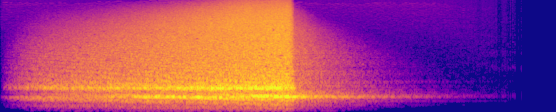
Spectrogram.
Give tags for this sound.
swoosh; whoosh; swosh; swish; transition; air; soft; long; woosh

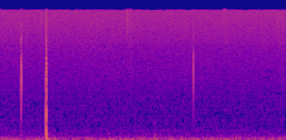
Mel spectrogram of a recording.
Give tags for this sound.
Crack; LP; Player; Record; Recording

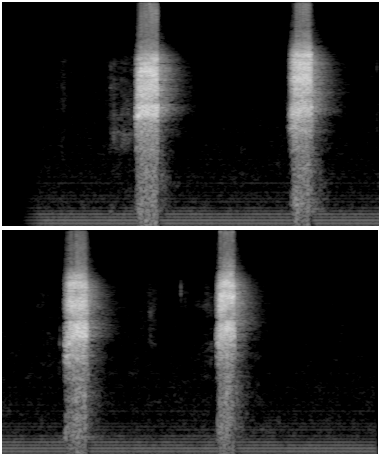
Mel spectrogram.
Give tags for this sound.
horror; shh; shhh; horror-fx

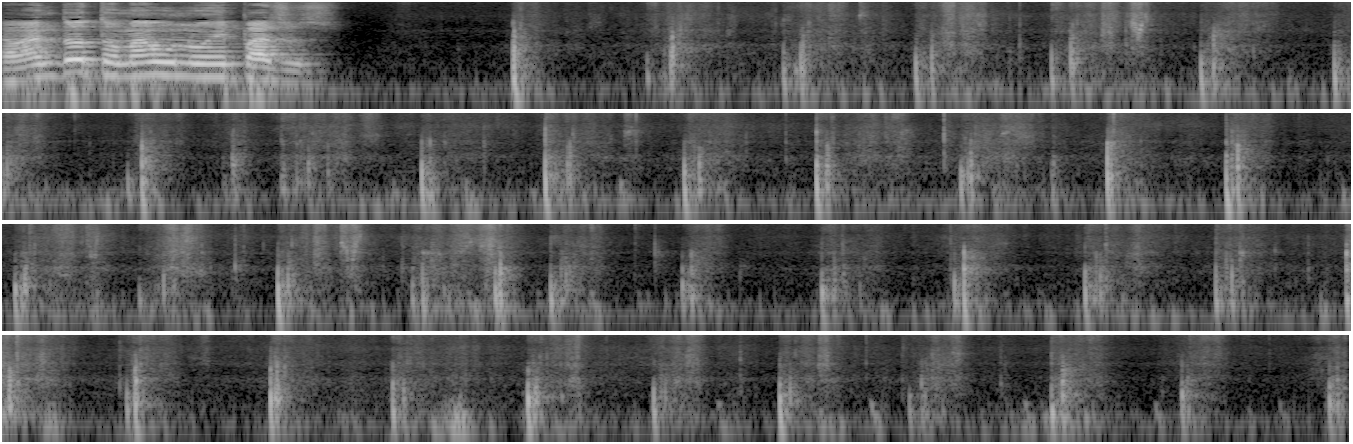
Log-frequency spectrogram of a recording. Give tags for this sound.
foot; pasos; steps; walk; walking

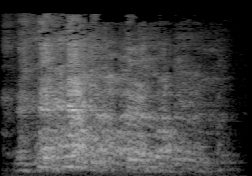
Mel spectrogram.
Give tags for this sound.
adults; chuckle; fun; funny; haha; laugh; laughing; laughter; theatre

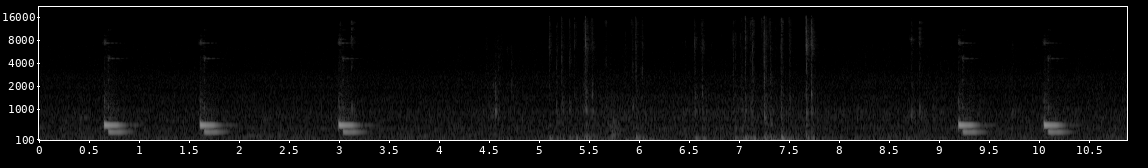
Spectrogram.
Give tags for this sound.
aip09; computer; electronic; machine

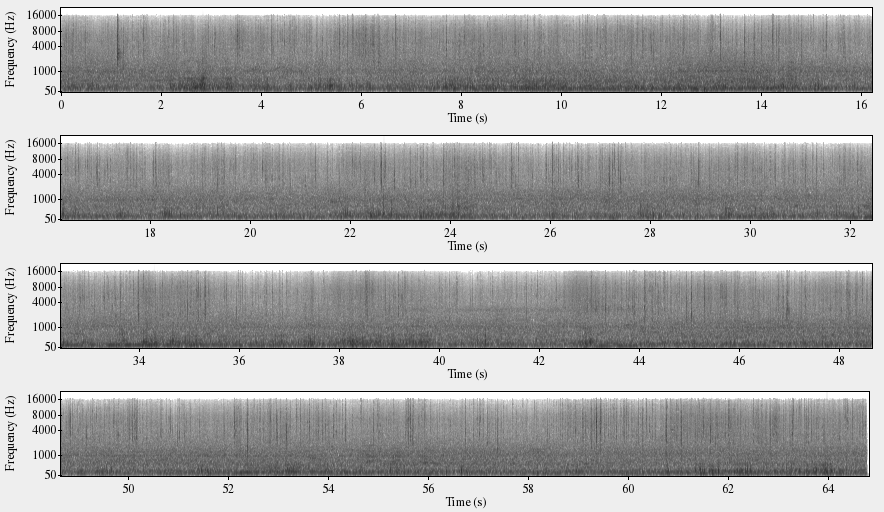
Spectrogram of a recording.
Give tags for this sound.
fire; fireplace; flame; paper

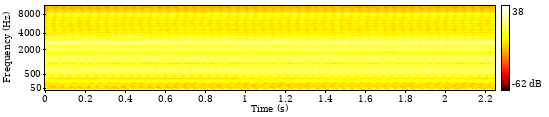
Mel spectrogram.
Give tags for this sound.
buzz; electronic; loop; loud; machine

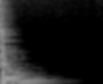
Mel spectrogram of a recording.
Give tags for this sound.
Acoustic; Bass; Double; Instrument; Plucked; Standup; Stereo; Upright

